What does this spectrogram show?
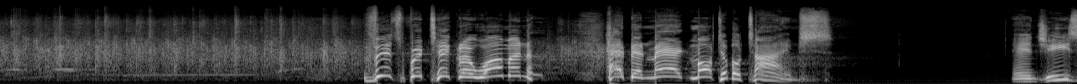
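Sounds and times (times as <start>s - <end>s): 
audience applauding: 0.0s - 6.1s
speech: 3.6s - 8.2s, 10.1s - 10.7s.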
